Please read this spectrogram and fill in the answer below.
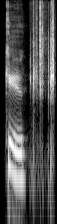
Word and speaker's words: coup: Don't say the P in receipt, cupboard, raspberry, coup. Words starting PS like psycho or words starting PN like pneumatic.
